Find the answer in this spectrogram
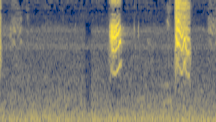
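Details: A female double-collared seedeater (coleiro) gives two brief, thin, high chipping calls about a second apart against a faint background hiss; a female call used to excite male seedeaters into singing.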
